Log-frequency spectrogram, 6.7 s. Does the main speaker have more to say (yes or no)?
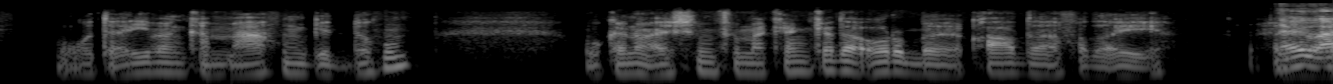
no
